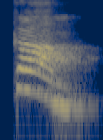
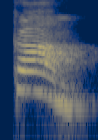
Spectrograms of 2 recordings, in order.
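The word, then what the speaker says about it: calm: కామ్. కామ్. ఇక్కడ కూడా ఎల్ అనేది సైలెంట్ అయింది.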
